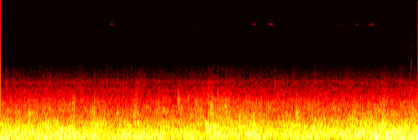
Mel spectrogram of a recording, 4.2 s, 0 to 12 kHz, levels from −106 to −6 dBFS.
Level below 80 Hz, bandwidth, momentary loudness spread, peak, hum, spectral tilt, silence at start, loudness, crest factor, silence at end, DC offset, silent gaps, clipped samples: -28 dBFS; 1.6 kHz; 5 LU; -10 dBFS; none; -16.5 dB/octave; 0 s; -26 LUFS; 12 dB; 0 s; under 0.1%; none; under 0.1%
